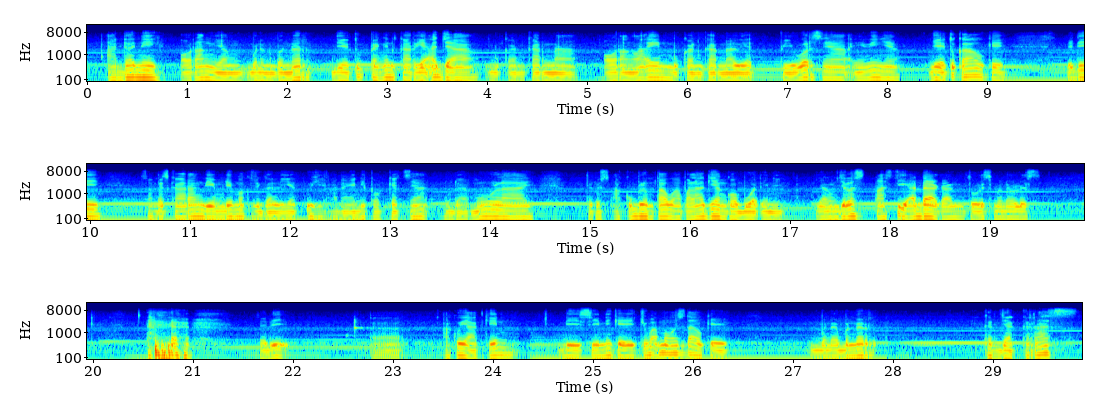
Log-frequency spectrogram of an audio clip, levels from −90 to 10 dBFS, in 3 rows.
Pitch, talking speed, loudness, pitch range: 105 Hz, 140 wpm, -27 LUFS, 95-120 Hz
